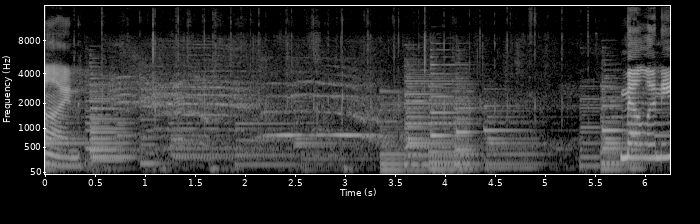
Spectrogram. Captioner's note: applause, Cheering, Music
